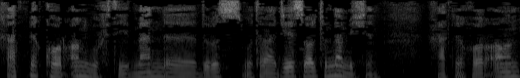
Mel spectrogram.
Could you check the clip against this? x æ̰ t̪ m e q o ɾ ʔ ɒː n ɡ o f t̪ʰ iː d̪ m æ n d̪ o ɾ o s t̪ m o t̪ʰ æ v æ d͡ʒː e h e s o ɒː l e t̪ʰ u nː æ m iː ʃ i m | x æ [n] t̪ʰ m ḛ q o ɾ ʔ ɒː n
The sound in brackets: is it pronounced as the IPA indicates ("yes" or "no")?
no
